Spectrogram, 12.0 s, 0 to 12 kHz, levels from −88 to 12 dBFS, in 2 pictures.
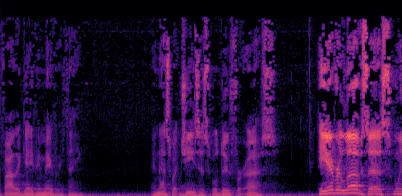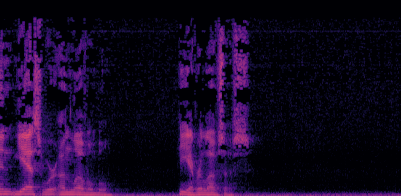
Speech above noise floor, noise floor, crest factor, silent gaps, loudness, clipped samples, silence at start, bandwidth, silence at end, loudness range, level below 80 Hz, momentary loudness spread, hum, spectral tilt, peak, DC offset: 26 dB; -54 dBFS; 26 dB; none; -25 LUFS; under 0.1%; 0 s; 11.5 kHz; 0.15 s; 16 LU; -54 dBFS; 22 LU; none; -1.5 dB/octave; -6 dBFS; under 0.1%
